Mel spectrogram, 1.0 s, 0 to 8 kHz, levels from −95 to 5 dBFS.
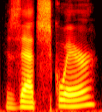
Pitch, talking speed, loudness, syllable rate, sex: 160 Hz, 175 wpm, -17 LUFS, 4.5 syllables/s, male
